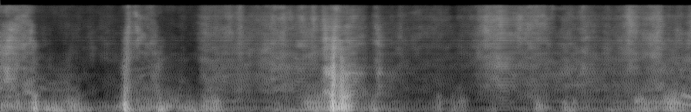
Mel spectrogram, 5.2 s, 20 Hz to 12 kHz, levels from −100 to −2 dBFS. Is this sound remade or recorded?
remade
